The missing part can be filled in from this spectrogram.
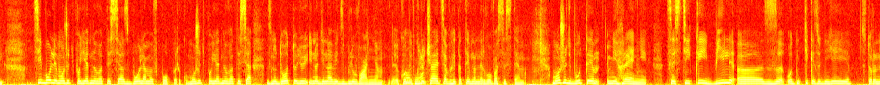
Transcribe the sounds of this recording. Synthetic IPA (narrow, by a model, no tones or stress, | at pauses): lʲt͡sʲibɔlʲimɔʒʊtʲpɔjɛd̪nʊʋɐt̪ɪsʲɐzbɔlʲɐmɪwpɔpɪ̰ɾɪ̰kʊmɔʒʊtʲpɔjɛd̪nʊʋɐt̪ɪsʲɐ | znʊd̪ɔt̪ɔjʊʔinɔdʲinɑʋʲitʲzblʲʊʋɑnʲːɐmkɔlˠɪwklʲʊt͡ʃɑjet͡sʲːɐʋeɦɪt̪ɐt̪ɪwnɐnerʋɔʋɐsɪst̪ɛmɐ̰mɔʒʊt̬ʲbut̪ɪmʲiɦɾɛnʲːḭ | t̪sɛsʲtʲijkɪjbʲilʲ | ztʲikɪzɔdʲnʲijɛjist̪ɔɾɔn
